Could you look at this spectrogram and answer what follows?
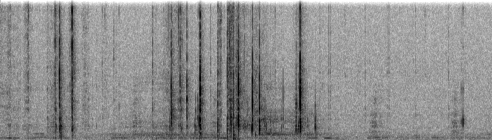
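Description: Paper pages of a handmade picture book being turned by hand: a run of crisp rustles and crackles over the first four seconds as a page flips over, then quieter handling with one small tick near the end.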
